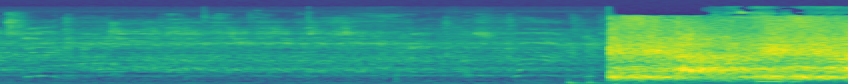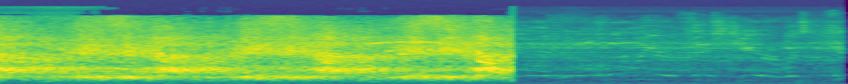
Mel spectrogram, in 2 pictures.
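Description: A recorded crowd chanting, played as a short soundboard clip: it starts suddenly about four seconds in, pulses in a steady rhythm of a little under a beat and a half per second, and cuts off abruptly after about four and a half seconds.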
